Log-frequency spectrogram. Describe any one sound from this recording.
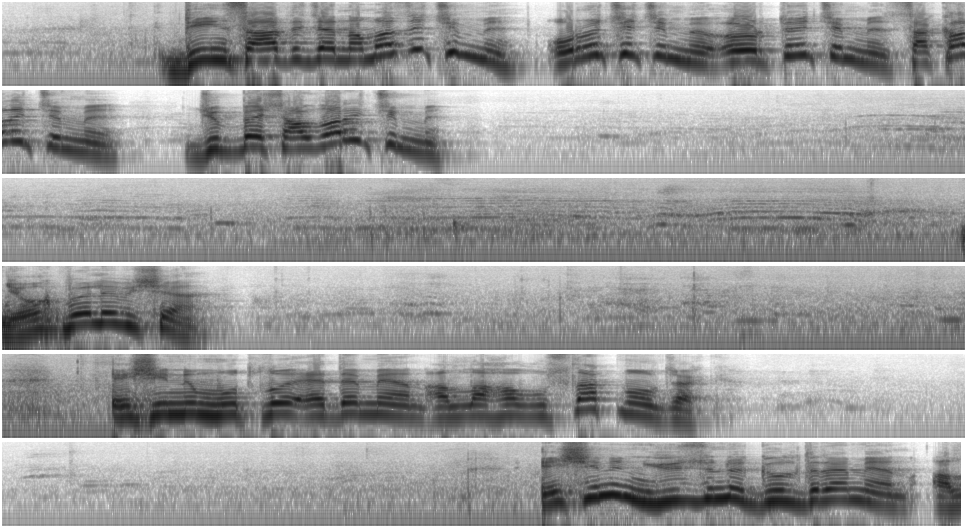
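An elderly man speaks in loud, drawn-out bursts through a microphone, with quieter pauses between.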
